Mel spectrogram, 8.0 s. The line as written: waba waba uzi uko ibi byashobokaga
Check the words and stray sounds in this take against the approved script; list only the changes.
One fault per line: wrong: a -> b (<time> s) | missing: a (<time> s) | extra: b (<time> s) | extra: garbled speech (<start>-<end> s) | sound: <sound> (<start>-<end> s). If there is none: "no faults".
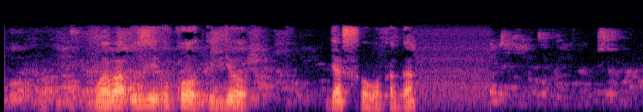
missing: waba (1.5 s)
wrong: ibi -> ibyo (2.7 s)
